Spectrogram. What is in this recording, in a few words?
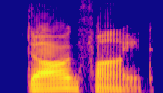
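"dogfight", American English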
